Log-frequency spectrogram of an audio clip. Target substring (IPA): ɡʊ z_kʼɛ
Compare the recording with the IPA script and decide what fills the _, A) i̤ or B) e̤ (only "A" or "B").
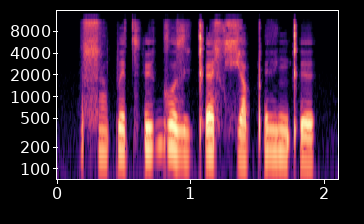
A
